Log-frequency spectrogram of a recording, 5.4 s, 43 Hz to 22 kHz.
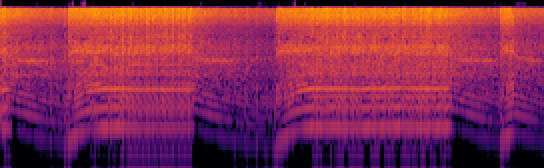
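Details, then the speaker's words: Stihl MS391 chainsaw just after muffler mod, first start: revs sharply to a thin sustained high scream at full throttle, lean on the high side as suspected, needing high-speed adjustment back into range. "well as i suspected it got lean on the high side do a little tweak and get it back down into range here"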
